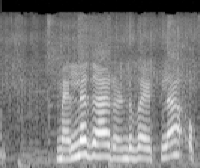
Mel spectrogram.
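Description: Chicken sizzling in a grill pan over a gas flame, a faint steady hiss, overlaid from about half a second in by a woman's voice, which is the loudest sound.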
